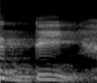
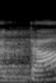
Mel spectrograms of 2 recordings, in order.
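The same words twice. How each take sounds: First: दी with a long 'ee' vowel; 'the' before vowels. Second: द with a short neutral 'uh' vowel; 'the' before consonants. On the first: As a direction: say 'the' as दी, rhyming with 'see'. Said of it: "तब हम क्या पढ़ेंगे". ('the' को दी पढ़ें, लंबी 'ई' के साथ) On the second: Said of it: "pronunciation करेंगे तो कॉन्सोनेंट साउंड आ रहा है". ('the' को द पढ़ें, छोटी 'अ' ध्वनि के साथ) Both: Shown as a demonstration.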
